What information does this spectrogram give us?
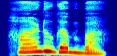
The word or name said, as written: ಹಾಡುಗಬ್ಬ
